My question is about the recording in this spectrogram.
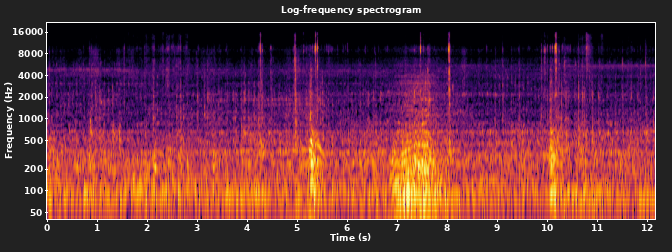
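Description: Boat motor running steadily at low speed, with a rise and fall in revs about seven seconds in.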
